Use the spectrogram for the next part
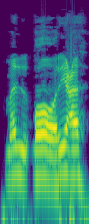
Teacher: آگے وقف ہے اس لیے ہم وقف کریں گے تو تا ہا میں چینج ہو جائے گا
